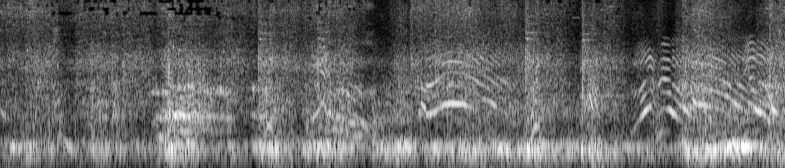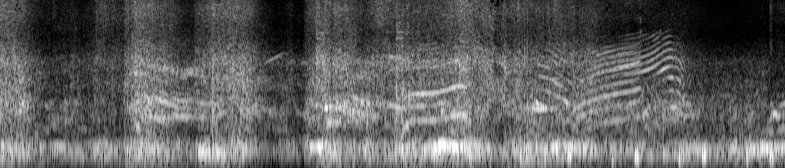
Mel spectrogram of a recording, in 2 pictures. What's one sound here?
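Weapons clash and strike rapidly in a fight.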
